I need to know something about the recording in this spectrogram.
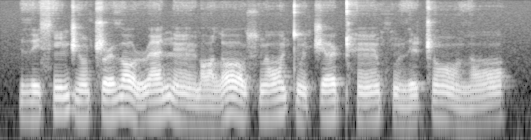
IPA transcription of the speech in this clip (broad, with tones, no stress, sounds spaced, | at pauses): ð i˨˩ s ĩ˧˥ d͡ʒ ɔ̃˧˥ ʈ͡ʂ ə˞˧˥ ð ɔ˥˩ ɹ æ˧˥ n ɛ̃ː˨˩ ɽ ɑ˨˩ l ɔː˥˩ sʷ ɑ̃ː˧˥ tʷ ɛ̃˨˩ t͡ʃ əː˧˥ ʈʰ ɛ̃ː˧˥ xʷ ə̃˨˩ ð i˧˥ ʈ͡ʂ ɔ̃ː˥˩ ð ɑ̃˧˥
